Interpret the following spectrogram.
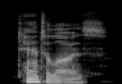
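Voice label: "tantalize", Australian English; pronunciation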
